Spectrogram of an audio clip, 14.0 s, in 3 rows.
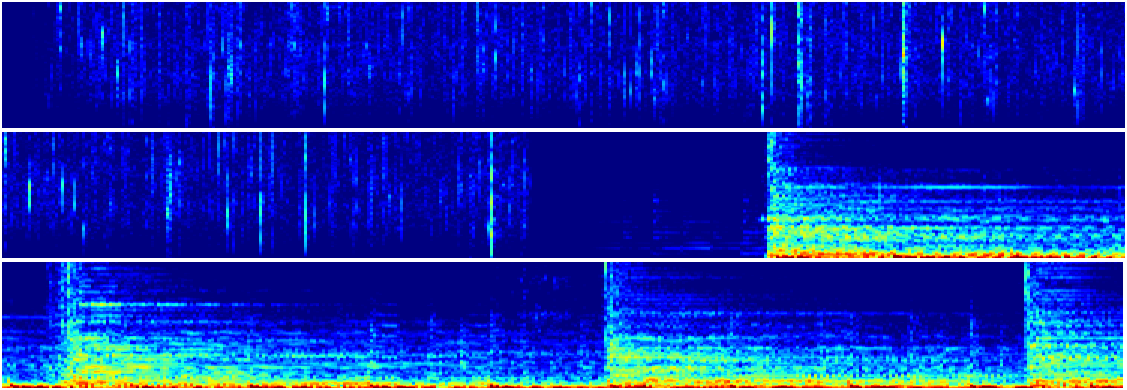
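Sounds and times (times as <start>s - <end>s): food frying in hot oil: 0.1s - 6.9s.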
